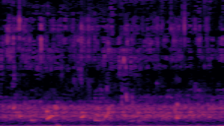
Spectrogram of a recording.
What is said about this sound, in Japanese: さっきの収録大丈夫かなこのね、いつも後ろに川のせせらぎ音を流しながらやるんですけど、聞こえてたかな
